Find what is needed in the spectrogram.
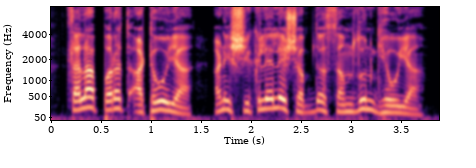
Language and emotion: Marathi, neutral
